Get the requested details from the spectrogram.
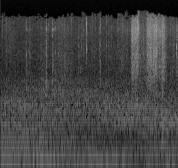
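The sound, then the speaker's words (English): A loud helicopter or plane drones steadily overhead, seemingly getting closer, a low sustained engine hum with rumbling undertones and a faint airy hiss that swells briefly near the end. No one speaks. “Here, let's turn this up so you can hear the helicopter / plane.”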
